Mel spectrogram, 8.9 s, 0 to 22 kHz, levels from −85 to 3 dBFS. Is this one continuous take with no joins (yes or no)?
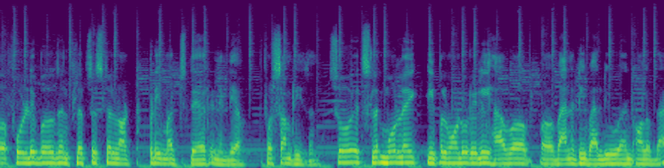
yes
